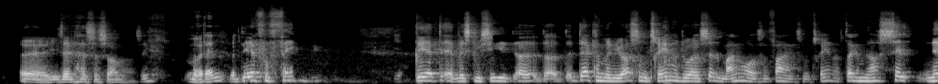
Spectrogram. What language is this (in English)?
Danish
